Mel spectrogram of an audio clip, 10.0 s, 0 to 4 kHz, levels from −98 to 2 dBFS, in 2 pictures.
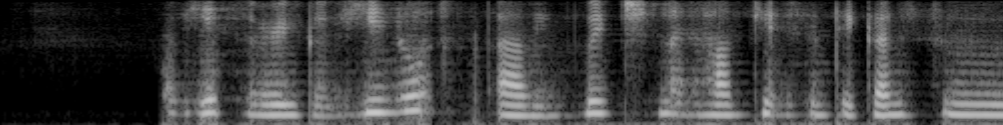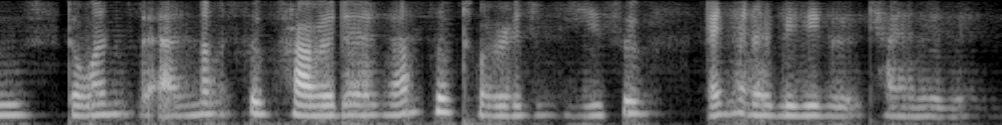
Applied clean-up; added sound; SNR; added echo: neural separator model SepFormer WHAMR!.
